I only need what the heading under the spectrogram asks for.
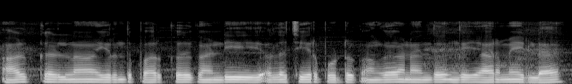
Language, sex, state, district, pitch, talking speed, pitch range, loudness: Tamil, male, Tamil Nadu, Kanyakumari, 110 Hz, 115 wpm, 110-115 Hz, -14 LUFS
